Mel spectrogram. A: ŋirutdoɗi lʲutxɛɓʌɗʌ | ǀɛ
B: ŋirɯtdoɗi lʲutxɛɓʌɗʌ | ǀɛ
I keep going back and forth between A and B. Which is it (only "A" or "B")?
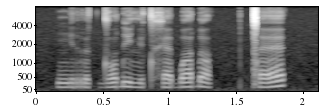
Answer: B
